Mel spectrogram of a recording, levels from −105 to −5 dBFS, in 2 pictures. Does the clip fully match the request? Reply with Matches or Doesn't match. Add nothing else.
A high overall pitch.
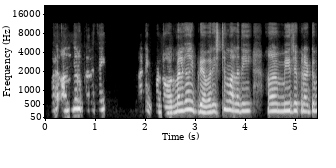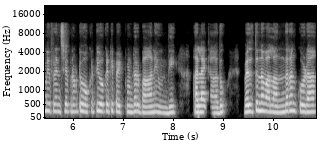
Matches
